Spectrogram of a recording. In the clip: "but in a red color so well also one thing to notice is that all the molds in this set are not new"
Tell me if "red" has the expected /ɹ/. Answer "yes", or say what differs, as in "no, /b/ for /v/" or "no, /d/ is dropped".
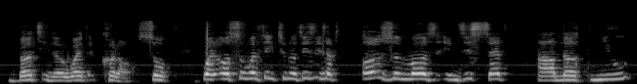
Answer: no, /w/ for /ɹ/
